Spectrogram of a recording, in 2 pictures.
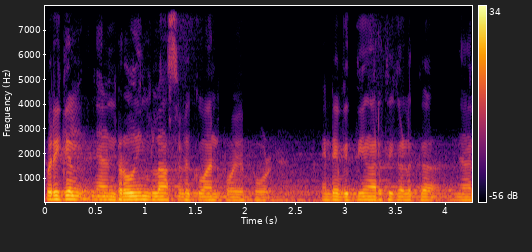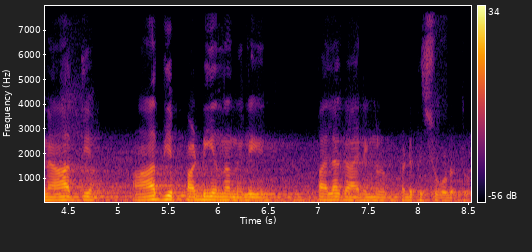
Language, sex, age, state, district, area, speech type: Malayalam, male, 18-30, Kerala, Kottayam, rural, spontaneous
